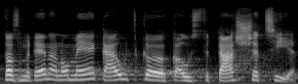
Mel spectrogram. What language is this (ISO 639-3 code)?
gsw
